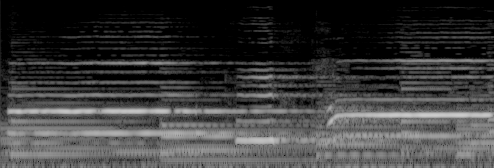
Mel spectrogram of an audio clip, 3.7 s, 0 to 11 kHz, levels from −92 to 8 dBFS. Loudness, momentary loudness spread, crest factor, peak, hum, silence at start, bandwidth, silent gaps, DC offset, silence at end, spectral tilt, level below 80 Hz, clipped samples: -21 LUFS; 11 LU; 10 dB; -10 dBFS; none; 0 s; 6.4 kHz; none; under 0.1%; 0 s; -6 dB/octave; -54 dBFS; under 0.1%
